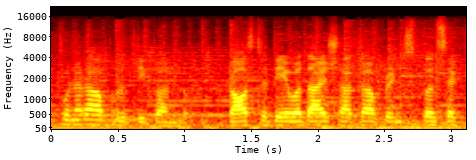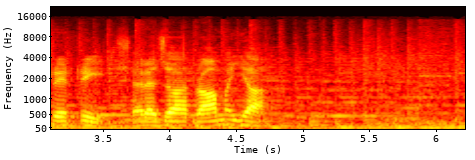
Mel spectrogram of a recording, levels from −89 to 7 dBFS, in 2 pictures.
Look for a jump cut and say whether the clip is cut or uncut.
cut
